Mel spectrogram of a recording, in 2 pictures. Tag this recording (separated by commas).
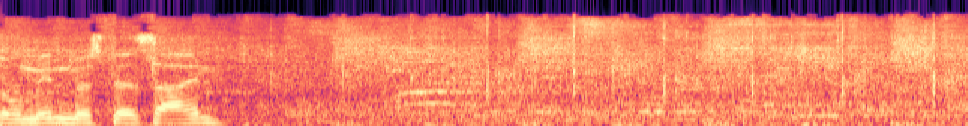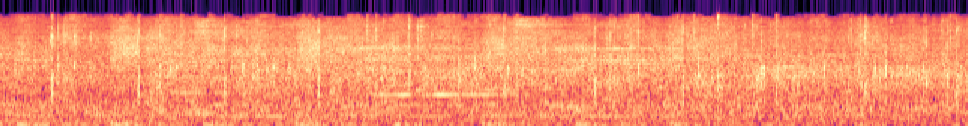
Speech, Music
